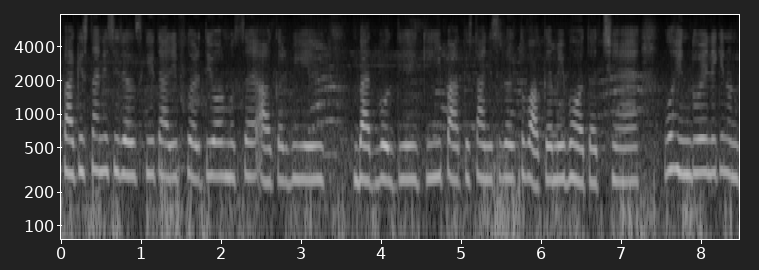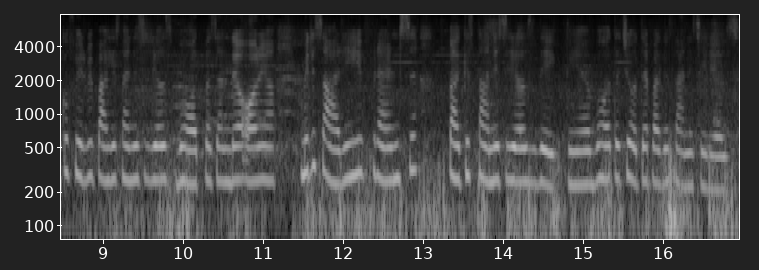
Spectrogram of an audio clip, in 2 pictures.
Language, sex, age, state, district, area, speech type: Urdu, female, 18-30, Uttar Pradesh, Gautam Buddha Nagar, urban, spontaneous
